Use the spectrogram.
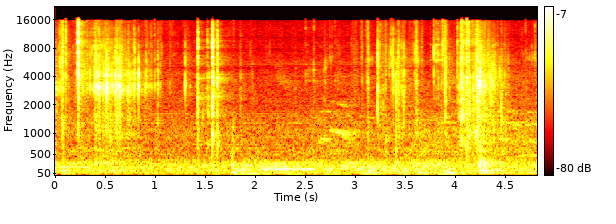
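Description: A metal box-cutter blade scrapes and shaves a hand-sized, green and white bar of recycled soap chips held in the hand. Bright, crisp scraping and crunching sounds come in quick clusters, with short quieter stretches between them. Faint low hum sits underneath throughout.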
